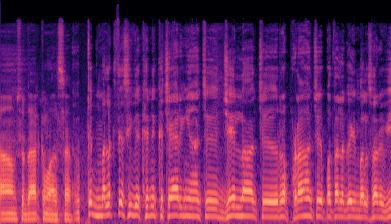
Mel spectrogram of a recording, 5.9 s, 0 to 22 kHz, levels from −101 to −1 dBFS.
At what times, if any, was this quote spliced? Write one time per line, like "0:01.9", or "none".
0:01.2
